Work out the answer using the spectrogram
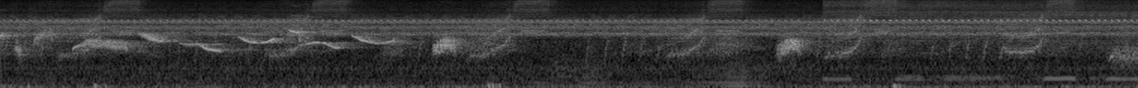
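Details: Wild Chinese hwamei singing in natural surroundings: loud, varied whistled phrases of rising and falling notes, some slurred and looping, delivered in quick bursts over a steady high insect drone.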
